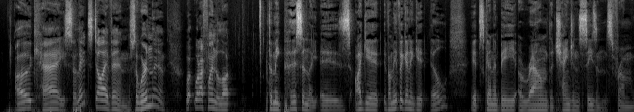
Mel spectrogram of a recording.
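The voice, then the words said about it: Slightly croaky recovering voice. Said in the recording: “My voice is starting to come back ... I may be a little croaky”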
